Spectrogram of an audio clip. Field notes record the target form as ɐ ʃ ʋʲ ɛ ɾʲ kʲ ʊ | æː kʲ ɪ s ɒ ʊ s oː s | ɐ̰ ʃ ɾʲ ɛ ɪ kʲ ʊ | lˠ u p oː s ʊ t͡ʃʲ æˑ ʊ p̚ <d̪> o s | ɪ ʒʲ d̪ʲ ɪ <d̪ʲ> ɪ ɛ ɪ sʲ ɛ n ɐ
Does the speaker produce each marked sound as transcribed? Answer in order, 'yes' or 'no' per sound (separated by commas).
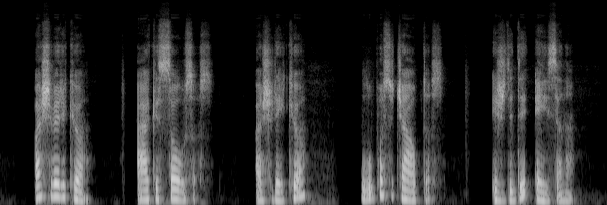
no, yes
